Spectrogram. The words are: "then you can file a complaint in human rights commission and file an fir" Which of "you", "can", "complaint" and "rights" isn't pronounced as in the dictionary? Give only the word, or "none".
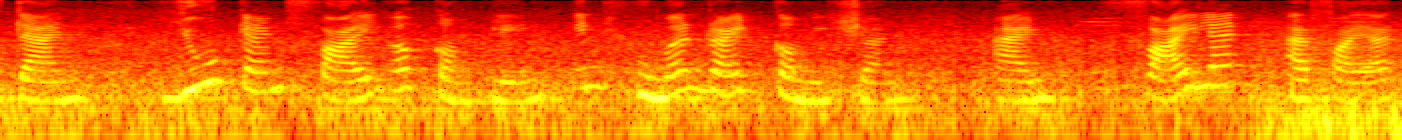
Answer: rights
